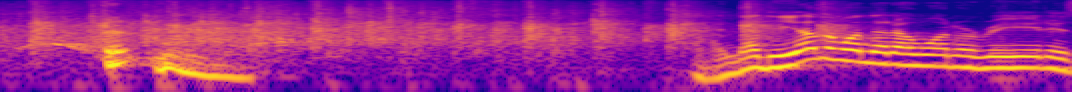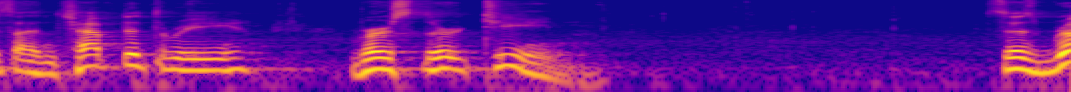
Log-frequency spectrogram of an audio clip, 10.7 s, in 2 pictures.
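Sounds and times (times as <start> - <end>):
audience clapping: 0.0 - 4.5
speech: 0.5 - 1.4, 3.6 - 8.3, 10.4 - 10.7.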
